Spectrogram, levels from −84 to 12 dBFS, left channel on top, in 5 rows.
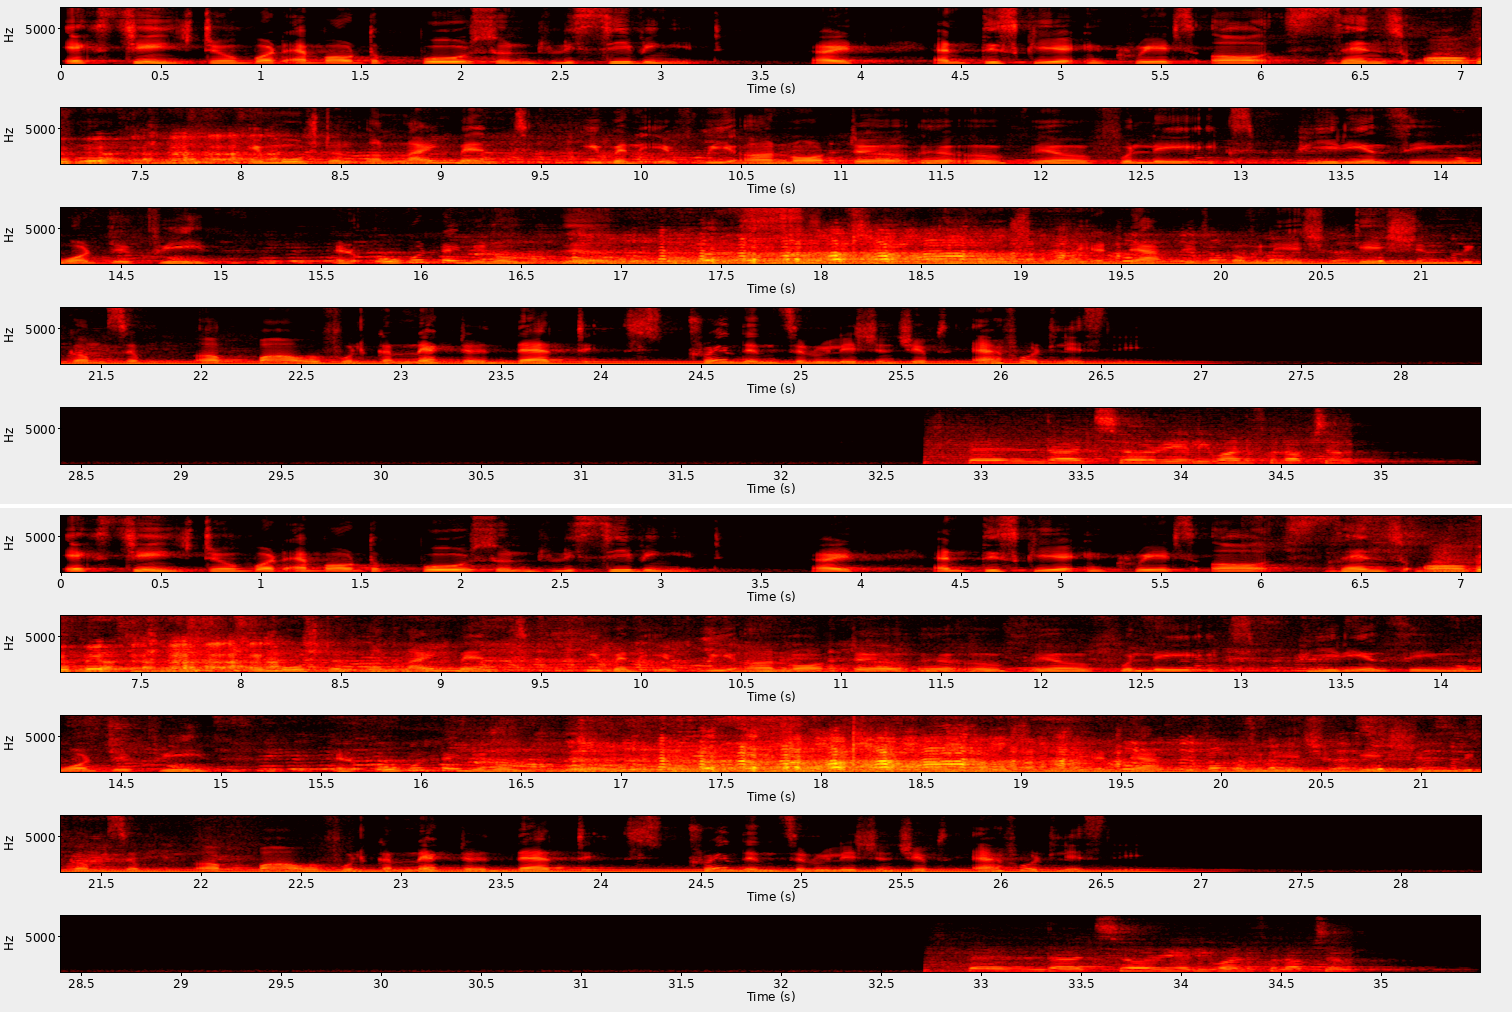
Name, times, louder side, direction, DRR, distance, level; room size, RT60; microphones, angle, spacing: voice 1, 0.0-3.2 3.8-4.0 4.4-7.4 8.0-15.0 15.6-17.0 17.6-26.7, left 1 dB, 15° left, 14 dB, 0.7 m, -35 dB
Laughter, 6.3-6.5 6.8-13.5 14.0-22.2, right 3 dB, 40° right, 1.2 m, -31 dB
Organ, 16.3-27.1, equal, 85° right, 1.1 m, -39 dB
voice 2, 32.7-34.9, left 2 dB, 65° left, 7 dB, 2.3 m, -36 dB
20.0 x 18.5 x 8.8 m, 1.2 s
head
